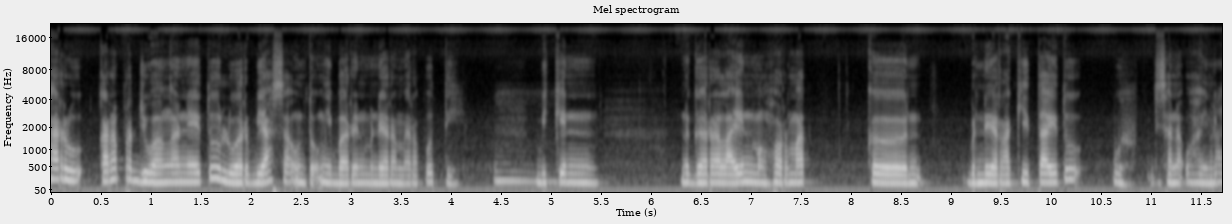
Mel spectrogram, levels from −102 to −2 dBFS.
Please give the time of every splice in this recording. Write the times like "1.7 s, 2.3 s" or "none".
none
